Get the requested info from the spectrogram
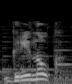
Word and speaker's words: гренок: Там было слово «гренок». – Что-что? – «Гренок». Один гренок, два гренка, они гренки. То есть слово это было мужского рода, да и ударение было на последнем слоге, а вовсе не на первом, к чему все мы привыкли.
